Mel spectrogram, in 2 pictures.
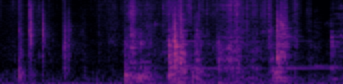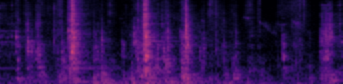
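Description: A steel bracket clinking and knocking against the car's underbody as it is offered up by hand. The sound comes as a run of irregular clicks and light metallic rattles.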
